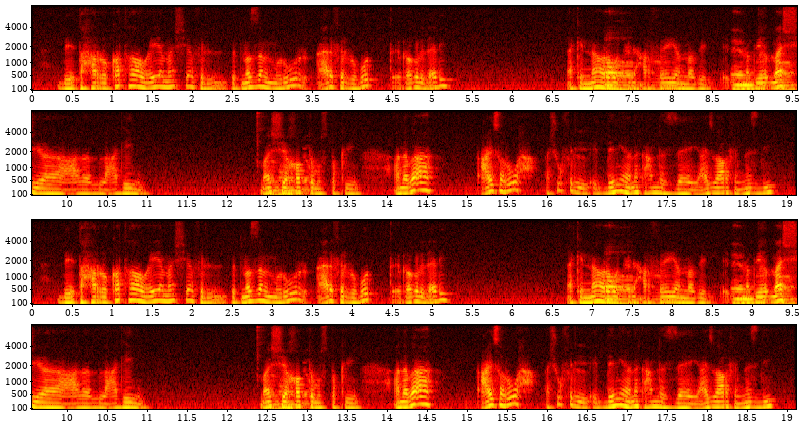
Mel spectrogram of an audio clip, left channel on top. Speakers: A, on the right (about 55°); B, on the left (about 45°).
A: بتحركاتها وهي ماشيه في ال... بتنظم المرور عارف الروبوت الرجل الآلي لكنها رجل
B: اه
A: آلي حرفيا
B: اه
A: ما بي...
B: فهمتك
A: ما بي... ماشيه
B: اه
A: على العجين ماشية
B: يا نهار
A: خط
B: ابيض
A: مستقيم انا بقى عايز اروح اشوف ال- الدنيا هناك عاملة ازاي عايز اعرف الناس دي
